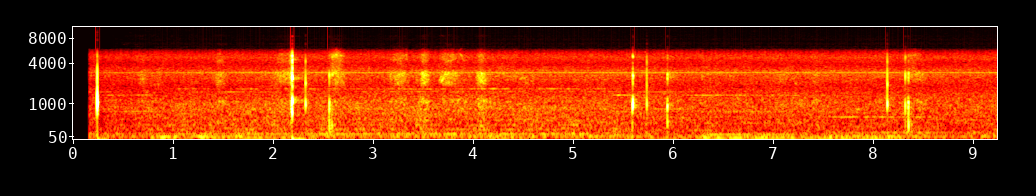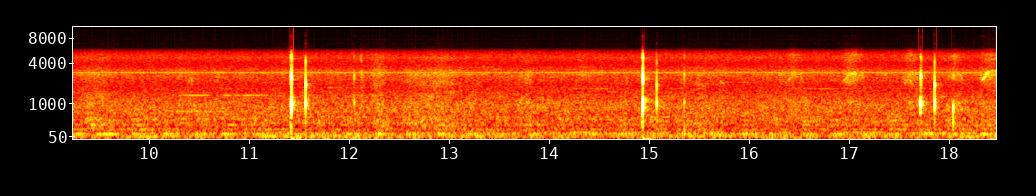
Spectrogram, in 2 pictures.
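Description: Brief sharp hiccup sounds repeat at irregular intervals, about seven over eighteen seconds, against quiet room noise: hiccups.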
